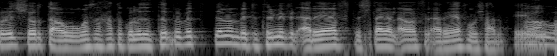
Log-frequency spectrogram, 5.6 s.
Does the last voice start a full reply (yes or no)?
no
